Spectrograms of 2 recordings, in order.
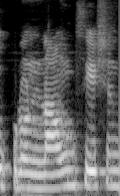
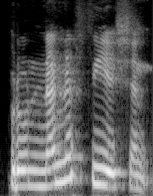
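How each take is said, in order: First: प्रोनाउंसिएशन said as "pro-noun-ciation"; common mispronunciation. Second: प्रोनंसिएशन slowly, as "pro-nun-ciation"; correct pronunciation. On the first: Teacher quoting a common mistake, प्रोनाउंसिएशन with an "ow" sound. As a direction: put the word noun inside प्रोनाउंसिएशन. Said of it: "लोग इसको प्रोनाउंसिएशन बोलते हैं". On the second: Teacher modelling the actual reading, प्रोनंसिएशन slow with a short "nun". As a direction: say प्रोनंसिएशन with "nun", not "noun". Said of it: "इसको ऐसा read करते हैं". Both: Shown as a demonstration.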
